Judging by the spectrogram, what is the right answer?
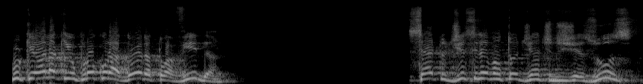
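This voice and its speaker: High-voiced man preaching. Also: echoey room. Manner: animated preaching, asks the congregation questions. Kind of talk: sermon.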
